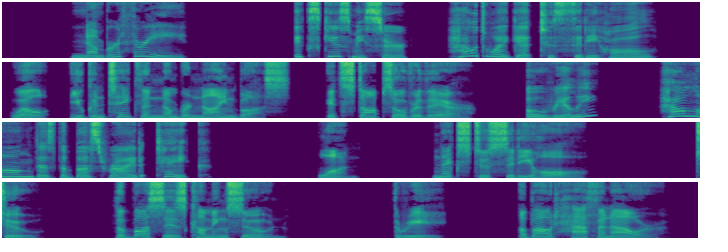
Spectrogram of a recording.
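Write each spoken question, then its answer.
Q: Oh, really? How long does the bus ride take?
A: 3: About half an hour.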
